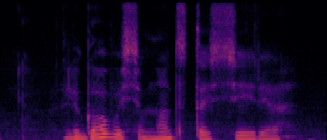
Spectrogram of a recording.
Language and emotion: Russian, neutral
